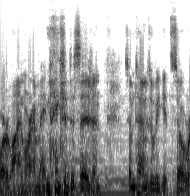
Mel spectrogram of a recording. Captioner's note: laughs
